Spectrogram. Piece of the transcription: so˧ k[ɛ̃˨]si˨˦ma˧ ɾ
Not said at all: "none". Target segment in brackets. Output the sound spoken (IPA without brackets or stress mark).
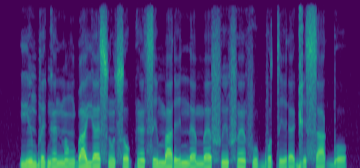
ɛ̃˨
